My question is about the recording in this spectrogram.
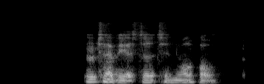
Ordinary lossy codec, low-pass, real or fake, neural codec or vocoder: AAC, 48 kbps; 7.2 kHz; fake; codec, 16 kHz, 4 kbps, FunCodec, trained on LibriTTS, 50 frames a second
